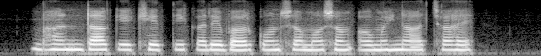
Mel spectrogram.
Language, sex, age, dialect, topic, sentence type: Chhattisgarhi, female, 25-30, Northern/Bhandar, agriculture, question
